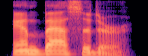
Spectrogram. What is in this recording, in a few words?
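"ambassador", English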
